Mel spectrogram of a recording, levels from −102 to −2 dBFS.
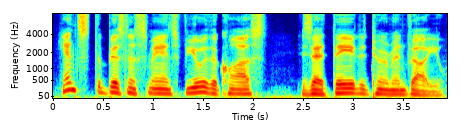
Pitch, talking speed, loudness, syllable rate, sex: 115 Hz, 200 wpm, -17 LUFS, 5.7 syllables/s, male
